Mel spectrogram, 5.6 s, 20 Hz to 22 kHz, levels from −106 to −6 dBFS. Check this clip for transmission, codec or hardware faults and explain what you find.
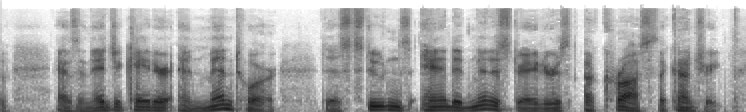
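Two network-related faults affect this speech clip, both from the receiver's jitter buffer coping with uneven packet arrival.

From 1.83 s to 2.66 s, right after "as an educator and", the speech catches five times in quick succession. Each hiccup briefly holds the preceding sound in place, the longest for about 39 ms, giving a halting, dragging quality without any sound actually dropping out. This is repeated stalls (stutter). Packets reached the receiver late or slower than playback consumed them, so the jitter buffer kept running dry. Each time, the receiver extended the last sound until fresh data arrived. Across that stretch about 91 ms was filled this way, roughly 11% of the span.

From 3.49 s to 3.99 s the speech sounds slightly drawn out, running at about 93% of normal speed while the pitch stays unchanged. 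That half-second grows by about 44 ms. This is a jitter buffer slow-down. With its reserve low, or after raising its target delay, the buffer rebuilt a cushion by repeating single pitch periods and small fragments of pauses. That stretches the timing without lowering the pitch.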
